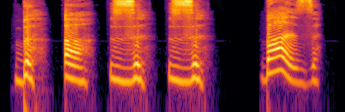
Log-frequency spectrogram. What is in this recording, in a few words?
buzz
